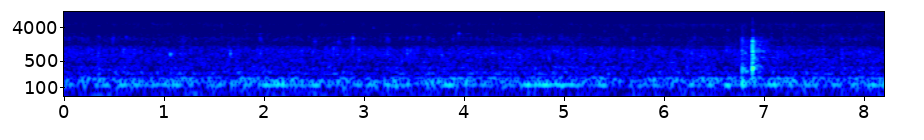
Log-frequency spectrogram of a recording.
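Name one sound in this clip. Food sizzles and crackles in hot oil in a pan.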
